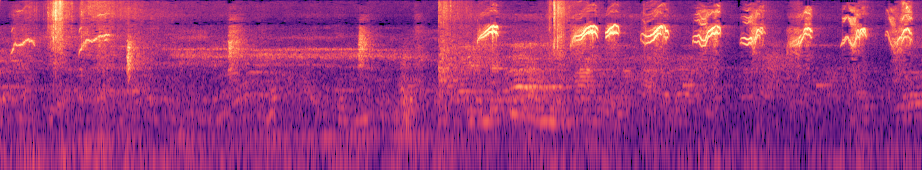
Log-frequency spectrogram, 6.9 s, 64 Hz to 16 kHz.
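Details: Eleven-day-old Streak-eared Bulbul chick in Ubon Ratchathani, Thailand, 13 April 2023. Scattered high squeaks turn into a fast series of rising, hooked notes after three and a half seconds, against a low background murmur.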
